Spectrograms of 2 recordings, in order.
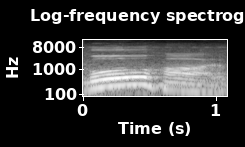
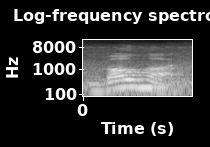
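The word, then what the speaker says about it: গহ্বর: যেমন উদাহরণ দেখো এবার, গ হয় ব র, এটা আমরা কি রকম উচ্চারণ করব? এই উচ্চারণগুলো আমরা অনেকেই ভুল করি। এটা কিভাবে উচ্চারণ করব? দেখো দেখো আমি কি বলেছি, হয় বয়ের আগে কি উচ্চারণ হচ্ছে? গয়ের অ উচ্চারণ হচ্ছে। তাহলে অ উচ্চারণ হলে কি হয়? ও হয়। তাহলে কি বলবো আমরা উচ্চারণ? গৌহর, গৌহর। এটা উচ্চারণ করব গৌহর, গৌহর।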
